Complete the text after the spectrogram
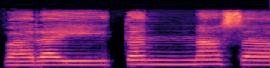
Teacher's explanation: letter ra with the fatha or dhamma is a thick ra. So we're supposed to keep the sound thick and heavy. Over here we have Noon Mushaddad and we follow the Ghunna rule.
